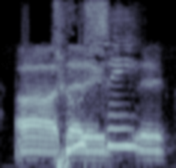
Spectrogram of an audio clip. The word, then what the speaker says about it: tusi: Tusi? – Yep, like 2C, right? – T-W-O-C? – It's spelled T-U-I-S-I, but it's pronounced like 2C.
